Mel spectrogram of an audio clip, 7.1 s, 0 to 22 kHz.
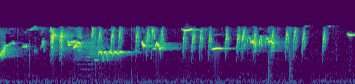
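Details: Greater green leafbird, national champion in Indonesia for 2013–2014, sings a lively mix of sharp clicks, chirps and clear long whistles, some falling, others held level, in a continuous, energetic high stream.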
